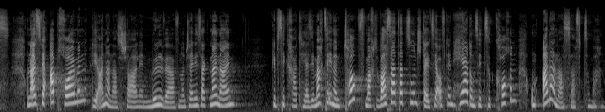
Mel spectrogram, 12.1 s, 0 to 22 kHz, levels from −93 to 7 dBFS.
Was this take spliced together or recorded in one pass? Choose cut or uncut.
cut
